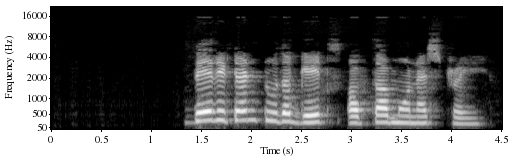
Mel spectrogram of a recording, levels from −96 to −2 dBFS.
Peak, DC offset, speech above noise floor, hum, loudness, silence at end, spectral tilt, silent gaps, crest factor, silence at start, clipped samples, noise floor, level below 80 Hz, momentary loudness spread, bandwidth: -2 dBFS; under 0.1%; 67 dB; none; -15 LUFS; 0.25 s; -5.5 dB/octave; none; 16 dB; 1.45 s; under 0.1%; -83 dBFS; -70 dBFS; 16 LU; 7.4 kHz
